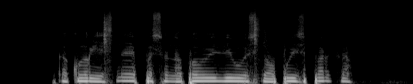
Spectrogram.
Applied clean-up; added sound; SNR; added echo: neural mask model RNNoise.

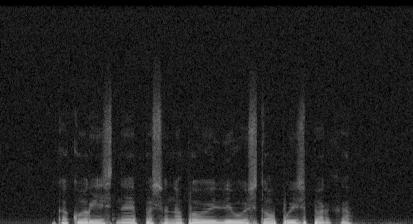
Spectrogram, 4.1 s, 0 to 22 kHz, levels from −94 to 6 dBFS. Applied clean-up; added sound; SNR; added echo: none; none; none; none.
